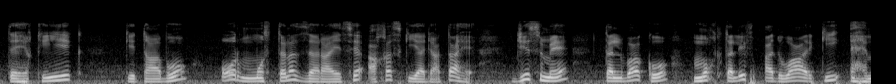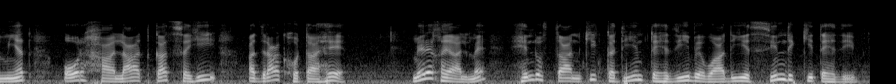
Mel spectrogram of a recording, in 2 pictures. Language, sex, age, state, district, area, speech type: Urdu, male, 30-45, Delhi, East Delhi, urban, spontaneous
